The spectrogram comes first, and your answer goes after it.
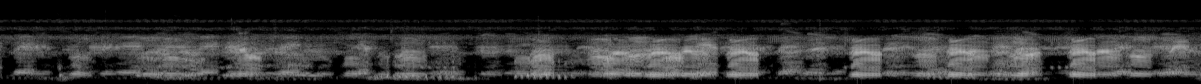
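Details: Frogs, known in Hindi as medhak, calling together in a dense chorus of overlapping, nasal, harmonic croaks that pulse in irregular bursts nearly twice a second, with no other clear sounds.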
